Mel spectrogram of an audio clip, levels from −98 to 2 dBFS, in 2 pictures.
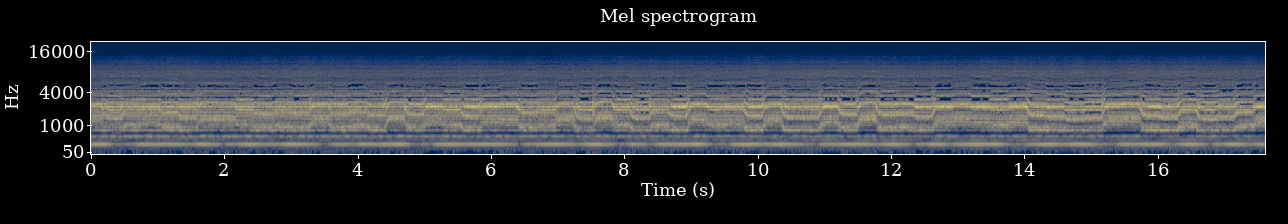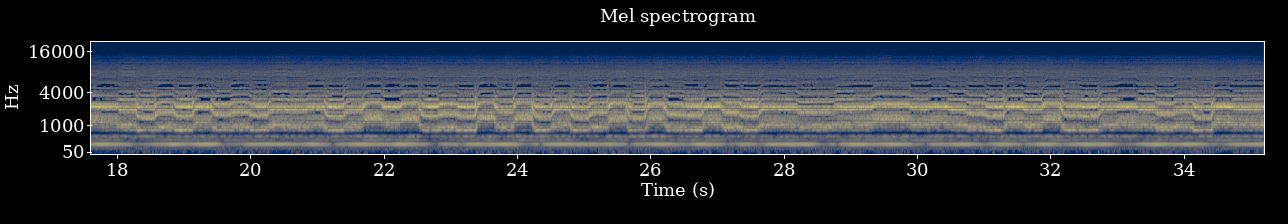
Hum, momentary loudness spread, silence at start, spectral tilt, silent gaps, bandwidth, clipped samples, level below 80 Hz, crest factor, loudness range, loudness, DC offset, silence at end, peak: none; 6 LU; 0 s; 0.5 dB/octave; none; 13 kHz; under 0.1%; -78 dBFS; 16 dB; 2 LU; -20 LUFS; under 0.1%; 0 s; -6 dBFS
